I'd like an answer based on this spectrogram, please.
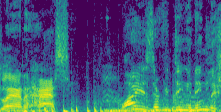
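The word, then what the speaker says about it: Lannahechee: the other day I rode down to the Lana Hetchy River I caught some beautiful steelhead trout you made an Alanis no no no the Lana hatch it runs right near here yeah but it's pronounced Lana Hass why is everything in English said differently than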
